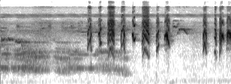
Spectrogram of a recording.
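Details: Morning lure recording of sooty-headed bulbul song meant to make a bird sing quickly: a lower, softer warbled passage gives way to loud, quick, high chirps in a rapid run, then a final short burst.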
